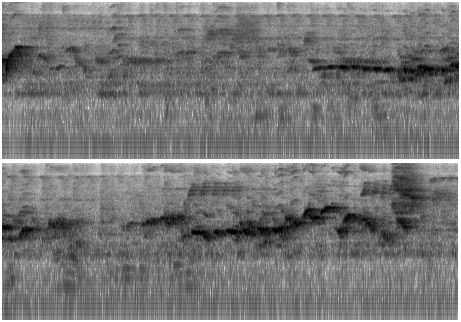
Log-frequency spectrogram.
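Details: Caged Leuser White-rumped shama from a Tangerang bird school in Indonesia delivers long clear whistles that rise and fall, separated by quieter stretches, with a bright upward flourish near the end.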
